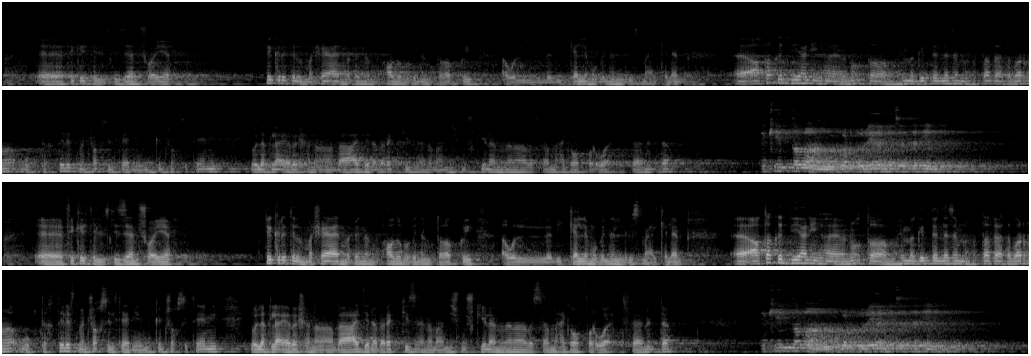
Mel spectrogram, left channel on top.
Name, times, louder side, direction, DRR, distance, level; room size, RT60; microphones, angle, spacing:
voice 1, 0.0-1.8 2.6-17.0, right 5 dB, 85° right, 0.4 m, -32 dB
voice 2, 17.9-19.7, left 1 dB, 30° left, 1.9 m, -31 dB
11.5 x 8.1 x 6.3 m
head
